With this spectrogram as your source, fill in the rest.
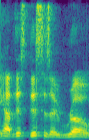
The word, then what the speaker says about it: rho: um row and and meaning it's a greek r pronounced row so why i'm even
